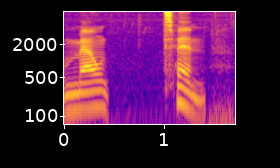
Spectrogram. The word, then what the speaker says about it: mountain: pronounce the word so mount 10 my tongue is just behind my teeth and at the roof of my mouth mount 10 mount 10 eat 10 so my tongue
